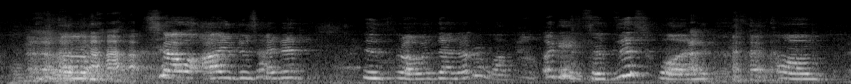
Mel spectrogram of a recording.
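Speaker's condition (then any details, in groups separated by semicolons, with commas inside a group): Cerebral palsy; speech slightly off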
